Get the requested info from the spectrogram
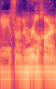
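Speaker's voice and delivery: ordinary talk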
